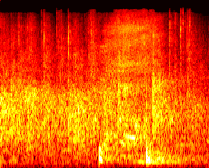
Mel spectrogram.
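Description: A steady wash of audience applause fills the room, many hands clapping together at a moderate level, with a couple of brief louder bursts standing out partway through.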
